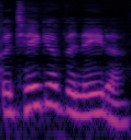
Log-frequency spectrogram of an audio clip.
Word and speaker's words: Bottega Veneta: This is the Bottega Veneta, which I realize I actually don't know how to pronounce. I should look it up. Bottega Veneta.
